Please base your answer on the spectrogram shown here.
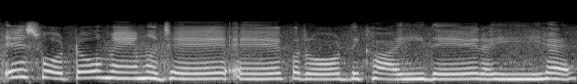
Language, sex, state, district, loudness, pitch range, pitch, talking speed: Hindi, female, Madhya Pradesh, Umaria, -10 LUFS, 245-280 Hz, 255 Hz, 105 wpm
